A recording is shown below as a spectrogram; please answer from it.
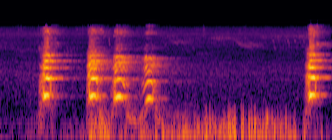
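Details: Lota, an English Pointer, barks sharply: four clear ringing barks in about one and a half seconds, then a pause and one more bark, over low background rumble.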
